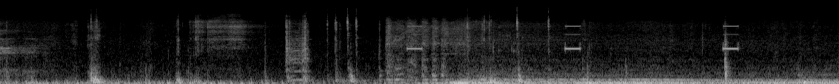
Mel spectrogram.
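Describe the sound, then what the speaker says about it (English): An Infiniti FX35 starts up with clicks and relay sounds, then a steady low engine hum sets in, with a couple of short electronic beeps near the end. "I'm going to turn on the car."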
